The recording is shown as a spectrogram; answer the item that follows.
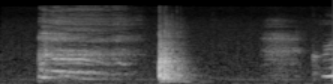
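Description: A woman's drawn-out groan of dismay, then about a second in a short, sharp burst as the bottle of separated pore-vanisher primer spurts liquid out onto the desk.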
